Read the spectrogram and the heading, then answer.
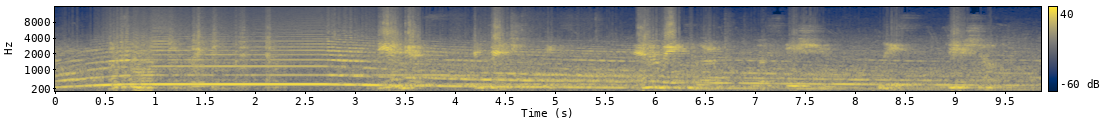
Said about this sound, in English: just to give you an idea on what does it feel uh, to wake up in the middle of the night uh, when there is war going on? An red alert was issued. Please take shelter. Шановні гості, увага! Оголошена повітряна тривога.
